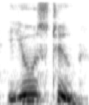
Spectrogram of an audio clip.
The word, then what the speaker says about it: used to: Keep in your mind, in used to your D is silent, you will pronounce it used to.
